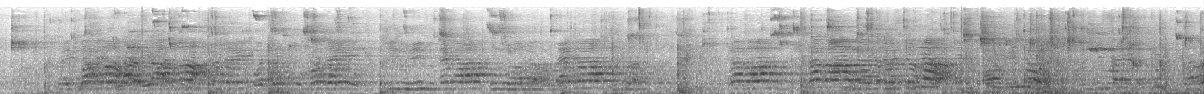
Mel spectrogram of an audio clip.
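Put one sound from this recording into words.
A ball thumps as it is kicked.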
